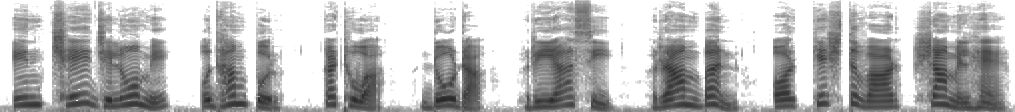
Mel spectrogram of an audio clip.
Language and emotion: Hindi, neutral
